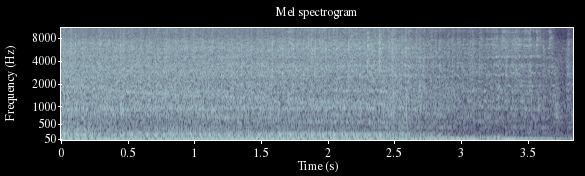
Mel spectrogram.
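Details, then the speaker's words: Air-cooled engine after rebuild, accelerator pump leaned out to cure an off-idle stumble, idling a little high. Lumpy, loping idle with an uneven low thump about four times a second. Misfire noticed on the 1-2 side, cause not confirmed. "There is one concerning thing that I noticed is there's a miss on the one two side."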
